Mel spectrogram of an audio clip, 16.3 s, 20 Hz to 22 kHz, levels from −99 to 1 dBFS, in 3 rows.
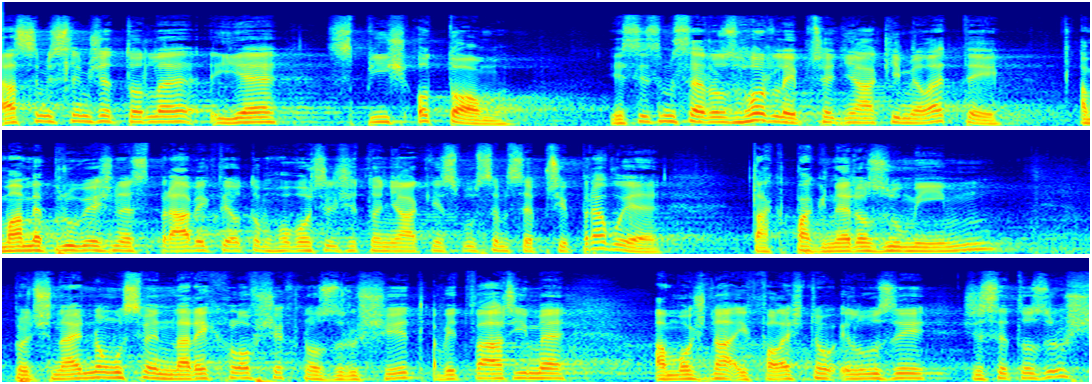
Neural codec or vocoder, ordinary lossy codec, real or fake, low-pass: none; MP3, 96 kbps; real; 14.4 kHz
